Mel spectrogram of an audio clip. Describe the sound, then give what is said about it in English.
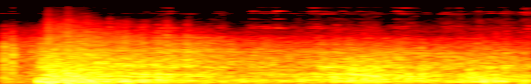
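A sudden, loud thunder crack from a lightning strike over a castle splits the quiet, then rolls into a heavy, sustained rumble that stays strong to the end, with no voices. “Usually when lightning strikes, the castle takes on his ghostly visage.”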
